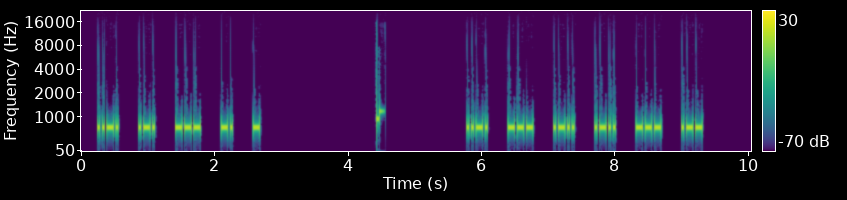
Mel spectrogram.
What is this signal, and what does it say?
Morse code, heard as a keyed tone, about 36 wpm, spaced as for 20 wpm, 700 Hz. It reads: FRONT FOLLOW
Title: 3x Character Spacing - Top 500 Words - 35wpm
